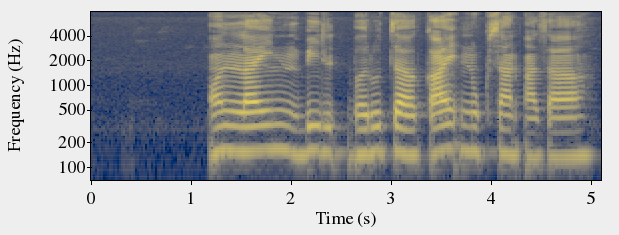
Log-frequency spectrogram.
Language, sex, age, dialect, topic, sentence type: Marathi, male, 18-24, Southern Konkan, banking, question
